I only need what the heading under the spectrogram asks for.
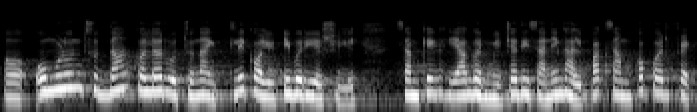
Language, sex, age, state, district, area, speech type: Goan Konkani, female, 30-45, Goa, Bardez, urban, spontaneous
